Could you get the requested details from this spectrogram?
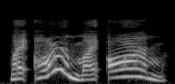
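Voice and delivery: high, loud cry of pain; wailing in pain when touched; cried shrilly. A narrator's reading. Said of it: "she cried shrilly".

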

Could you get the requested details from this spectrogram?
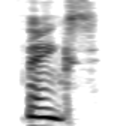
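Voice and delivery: muffled through a scarf. A narrator's reading. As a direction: thank from behind a scarf. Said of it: "came Shio's muffled voice".

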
